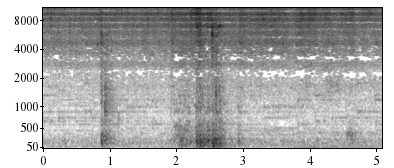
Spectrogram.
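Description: Prawns sizzling in hot oil in a nonstick wok, a steady hiss. A knock about a second in and a louder clatter a second later come from the prawns being turned with a utensil in the pan.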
